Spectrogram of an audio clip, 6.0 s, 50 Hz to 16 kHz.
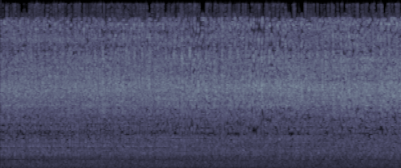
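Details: Audi 100 C4 2.6 at idle: fast, uneven light knocking over a hissy top end; owner asks what is knocking, cause unknown.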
